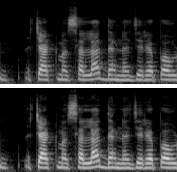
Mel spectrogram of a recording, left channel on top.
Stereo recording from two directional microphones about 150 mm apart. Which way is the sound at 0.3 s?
40° right (ahead or behind).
